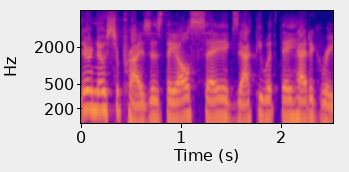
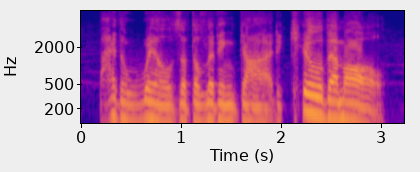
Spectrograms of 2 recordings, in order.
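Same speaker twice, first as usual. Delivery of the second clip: shrieking through clenched teeth; 2 semitones lower than usual. A game master voices the enemy at the back pointing at the party, shrieking through clenched teeth. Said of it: "shrieking through clenched teeth".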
